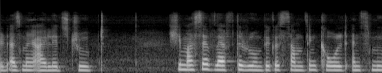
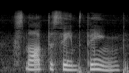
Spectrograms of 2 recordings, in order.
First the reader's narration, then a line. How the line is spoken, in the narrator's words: I mumbled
